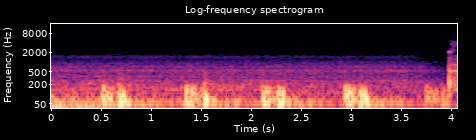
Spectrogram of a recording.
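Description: Heartbeat sound effect: four low double thumps, a little under a second apart, over a low drone.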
